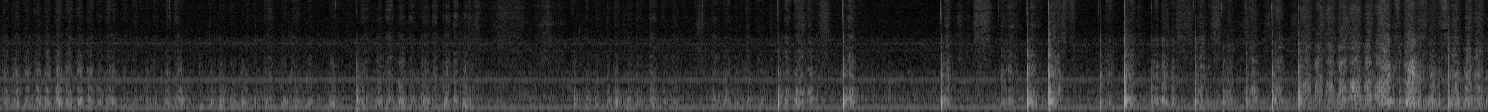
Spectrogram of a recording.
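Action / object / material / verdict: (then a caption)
scrape / ballpoint pen on drawing paper / paper / none. A metal ballpoint pen tip scratches line strokes across a large sheet of white drawing paper resting flat and solid on a firm board. Dry, rough scratching comes in irregular bursts, with sharper ticks as strokes start and stop. A steady low hum runs underneath throughout.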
